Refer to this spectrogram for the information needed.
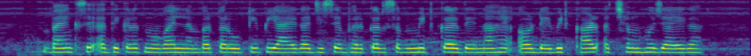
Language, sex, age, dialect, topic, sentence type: Hindi, female, 25-30, Kanauji Braj Bhasha, banking, statement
